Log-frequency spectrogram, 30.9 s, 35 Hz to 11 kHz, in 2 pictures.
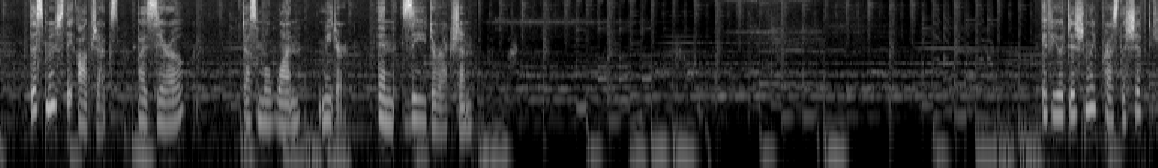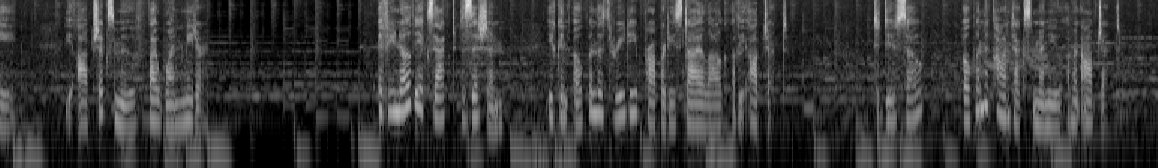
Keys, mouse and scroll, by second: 0.1 ctrl+Down, 13.7 ctrl+shift+Up, 17.0 ctrl+shift+Down.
